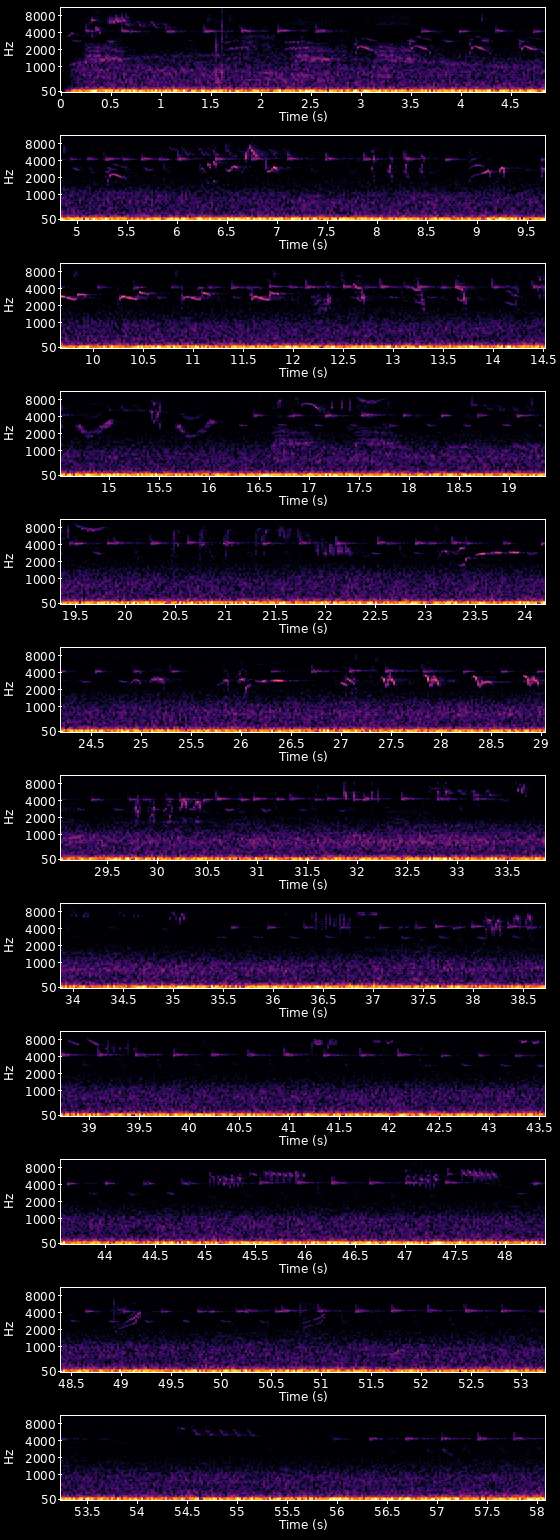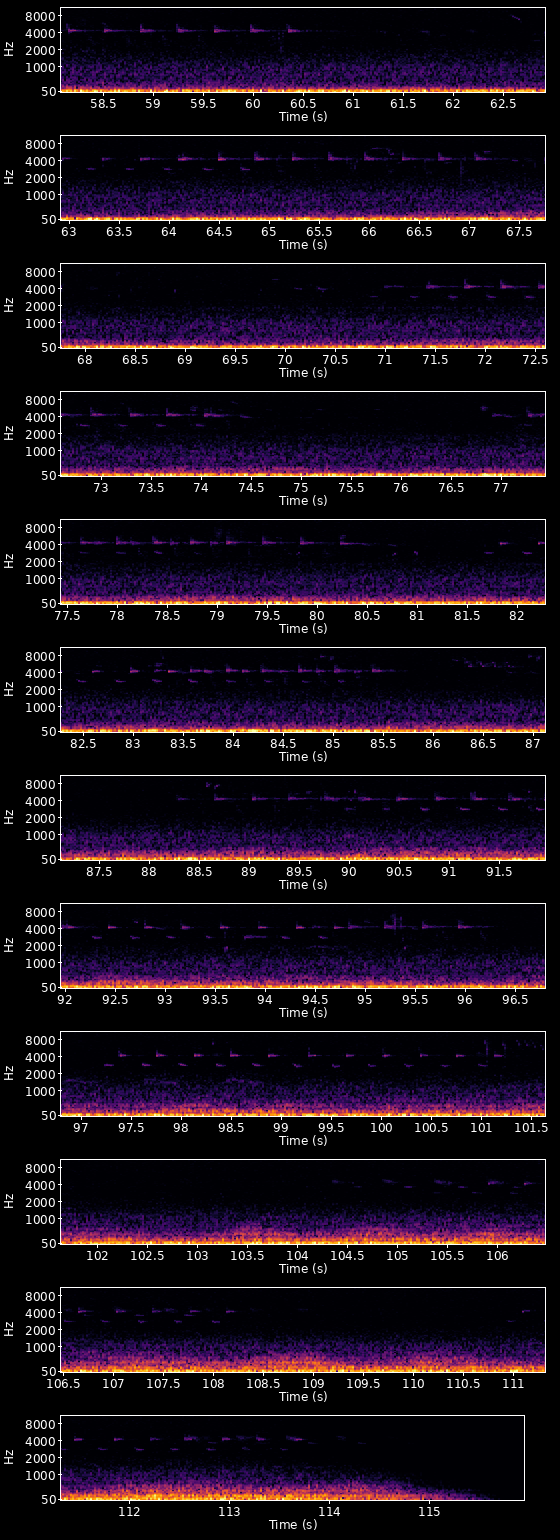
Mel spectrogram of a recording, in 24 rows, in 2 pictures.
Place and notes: {"title": "on the bank of the River Kennet, Reading, UK - Great Tit and Songthrush", "date": "2015-02-08 14:46:00", "description": "This afternoon felt like the first sounds of spring; it was actually warm and we could hear two Great Tits doing their squeaky wheel song, followed by the song of a Robin and then the beautiful song of a Songthrush. Mark and I stood on the bank of the River Kennet listening to the Songthrush singing in a tree facing us on the opposite bank. The song went on until a passerby startled the bird. I always notice how loud the traffic sound from the A33 is in this area, but also how diverse the sounds are within this little unkempt patch of land.", "latitude": "51.44", "longitude": "-0.98", "altitude": "36", "timezone": "Europe/London"}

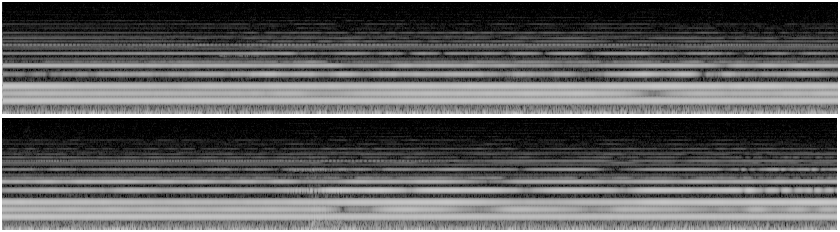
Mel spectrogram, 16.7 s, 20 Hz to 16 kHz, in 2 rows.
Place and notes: {"title": "dortmund, reinoldi church, main church hall - dortmund, reinoldikirche, organ tuning 02", "description": "inside the main church hall - tuning of the organ part 02\nsoundmap nrw - social ambiences and topographic field recordings", "latitude": "51.51", "longitude": "7.47", "altitude": "96", "timezone": "Europe/Berlin"}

